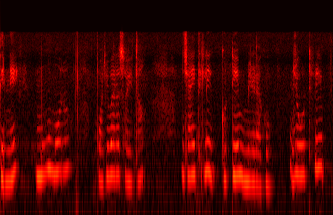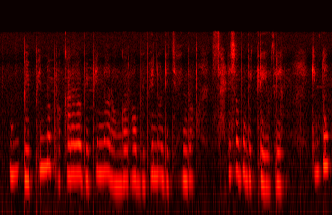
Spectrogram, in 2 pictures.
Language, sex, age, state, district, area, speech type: Odia, female, 18-30, Odisha, Ganjam, urban, spontaneous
